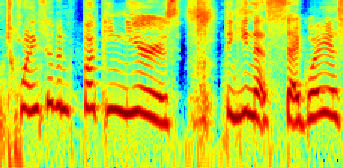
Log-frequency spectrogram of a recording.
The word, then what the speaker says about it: segue: Both Segway and Segway share a pronunciation, and the spelling S-E-G-W-A-Y looks more logical to us than fucking Segu.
